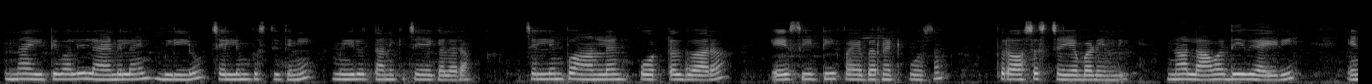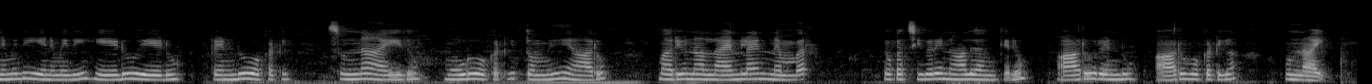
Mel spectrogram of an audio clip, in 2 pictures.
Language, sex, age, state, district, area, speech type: Telugu, female, 30-45, Telangana, Karimnagar, rural, read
